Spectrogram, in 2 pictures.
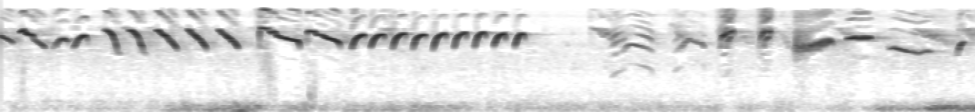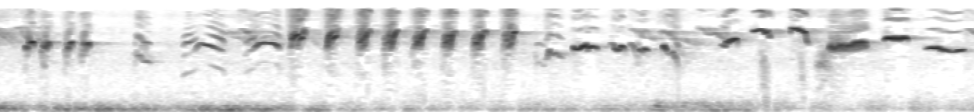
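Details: Gacor oriental white-eye, meant to make other white-eyes answer and sing: fast strings of high buzzy rising notes, a jumble of varied chips midway, then renewed rapid trilled bursts.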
